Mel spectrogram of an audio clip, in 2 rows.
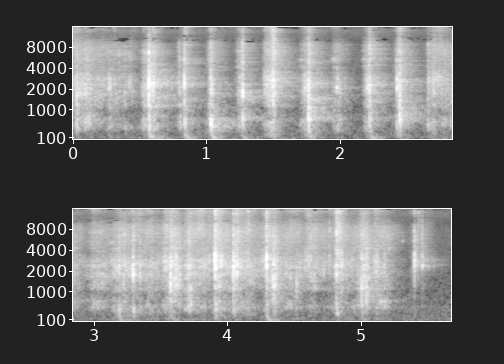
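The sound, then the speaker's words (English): Loud, rhythmic scraping and clattering from a Dutch whisk mixing one cup of packed brown sugar, with many quick, steady strokes that stop briefly near the end. “Okay, so I have 1 cup of packed brown sugar. And we're going to mix this. I'm going to use my beautiful Dutch whisk here.”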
